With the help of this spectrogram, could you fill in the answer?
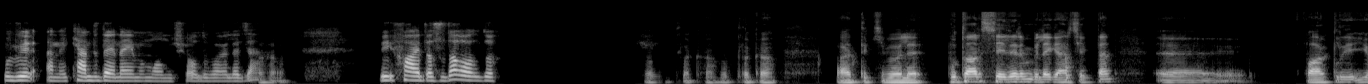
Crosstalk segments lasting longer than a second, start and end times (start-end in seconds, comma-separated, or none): none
